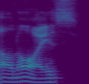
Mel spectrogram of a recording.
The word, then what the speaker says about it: Illinois: that rolls off the production line in Normal Illinois or if you grew up in Illinois if you're from the Midwest you know it's actually pronounce Illinois but yeah if I was an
